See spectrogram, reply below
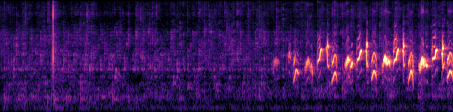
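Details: Sooty-headed bulbul, a male, singing energetically in the wild style, used to prompt and tutor other birds: silent at first, then a quick run of bright whistled notes jumping between mid and high pitch, about three per second.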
